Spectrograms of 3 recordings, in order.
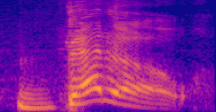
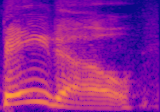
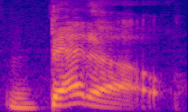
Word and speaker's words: Beto: wrong from the jump it's Beto O'Rourke not bado it's Beto did you even know that I did I was on committees with Beto and he Beto decide whether or not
